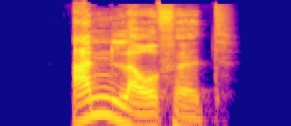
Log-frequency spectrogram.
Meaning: second-person plural dependent subjunctive I of anlaufen
- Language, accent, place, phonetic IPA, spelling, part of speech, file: German, Germany, Berlin, [ˈanˌlaʊ̯fət], anlaufet, verb, De-anlaufet.ogg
